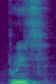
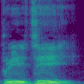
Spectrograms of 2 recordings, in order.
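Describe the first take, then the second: First: The word ends on the consonant with no vowel. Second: An extra vowel is added after the final consonant. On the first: The speaker calls it right. "모음 없이 어, 자음 dg 발음만 하면 됩니다" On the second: The speaker calls it wrong. "이 모음을 넣습니다만"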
